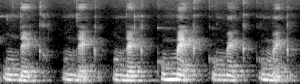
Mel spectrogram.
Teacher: instead of 3 words, you're going to hear like one sound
